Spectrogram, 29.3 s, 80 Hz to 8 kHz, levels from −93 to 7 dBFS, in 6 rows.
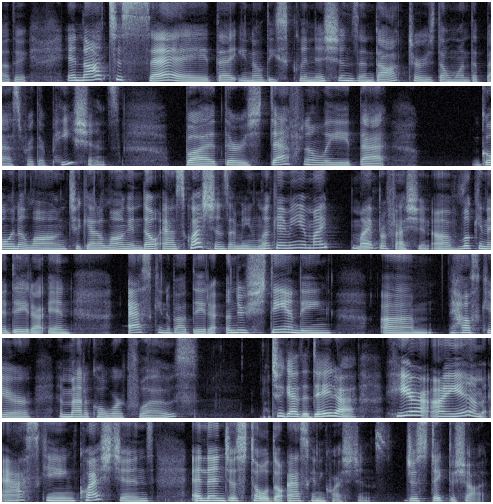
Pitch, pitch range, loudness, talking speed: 205 Hz, 190-240 Hz, -18 LUFS, 155 wpm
